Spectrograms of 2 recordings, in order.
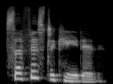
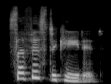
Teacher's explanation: notice how the second T becomes the flap in this word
